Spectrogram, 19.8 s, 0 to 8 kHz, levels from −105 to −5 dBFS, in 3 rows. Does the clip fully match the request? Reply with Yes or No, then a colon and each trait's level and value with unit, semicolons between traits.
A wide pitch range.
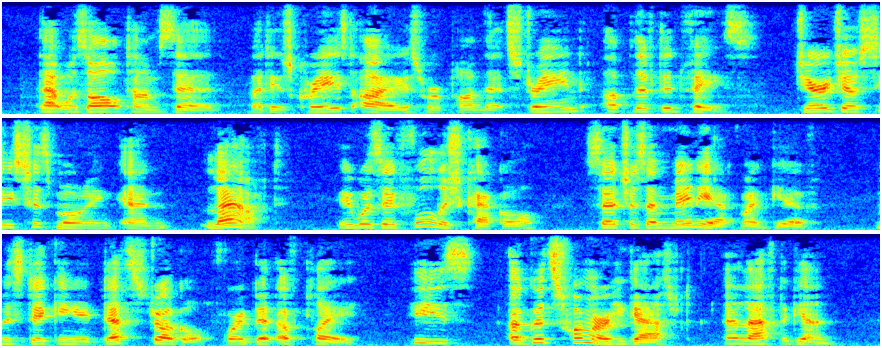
No: average, 4.7 semitones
